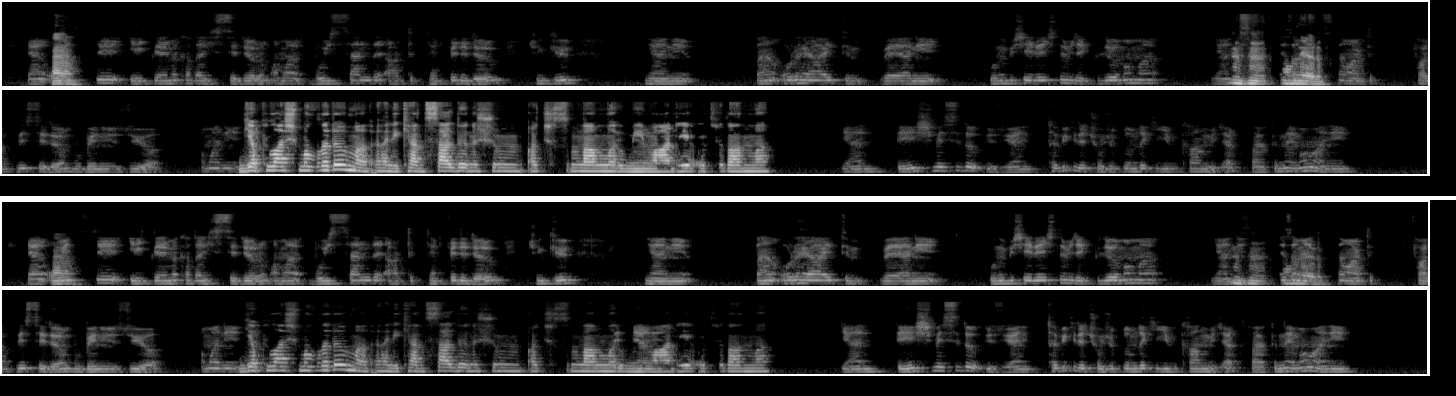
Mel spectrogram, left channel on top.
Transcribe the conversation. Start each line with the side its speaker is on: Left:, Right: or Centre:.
Right: Yani o
Left: Evet.
Right: hissi iliklerime kadar hissediyorum ama bu hissen de artık nefret ediyorum. Çünkü yani ben oraya aitim ve hani bunu bir şey değiştirmeyecek biliyorum ama yani
Left: Hı hı,
Right: ne
Left: anlıyorum.
Right: zaman gitsem artık farklı hissediyorum. Bu beni üzüyor. Ama hani
Left: Yapılaşmaları mı hani kentsel dönüşüm açısından
Right: evet
Left: mı mimari
Right: yani
Left: açıdan mı?
Right: Yani değişmesi de üzüyor. Yani tabii ki de çocukluğumdaki gibi kalmayacak. Farkındayım ama hani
